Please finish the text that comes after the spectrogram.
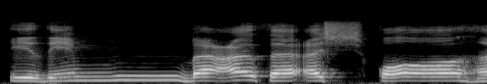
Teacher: تو یہاں نون کی ادائیگی نہیں ہوگی بلکہ نون جو ہے وہ میم سے بدل کر پڑھا جائے گا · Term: اقلاب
